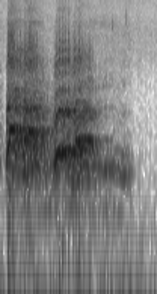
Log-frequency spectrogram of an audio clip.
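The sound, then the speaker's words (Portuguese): A small female dog lets out two loud, high-pitched barks, the second drawn out and trailing off into a fading whine, with no one talking. “Segura a cachorrinha aí.”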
